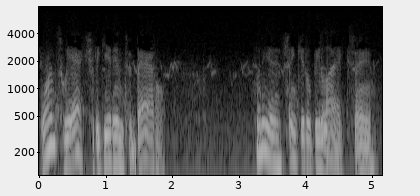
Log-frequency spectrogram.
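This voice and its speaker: An actor playing a wary young Civil War recruit with a plainspoken, questioning drawl, heard on a tinny, noisy old radio broadcast. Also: male voice, a little high, expressive, normal speed, gravelly. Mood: troubled. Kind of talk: 1970s radio drama acting.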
